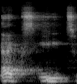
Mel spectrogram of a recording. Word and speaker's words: YEET: Am I saying it correctly? Yeah, you're saying it correctly. YEET. Yeah. Although I've seen some people say XEAT, which I think is funny too. There's some, you can play it both ways, but YEET is how we pronounce it.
